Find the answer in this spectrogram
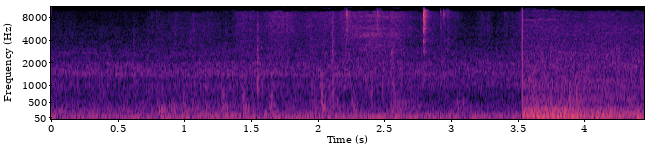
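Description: Car road noise heard from inside the cabin while driving: a steady low rumble of tyres and engine, with a couple of faint clicks. About three and a half seconds in, it jumps abruptly to a louder, deeper rumble with a steady hum.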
